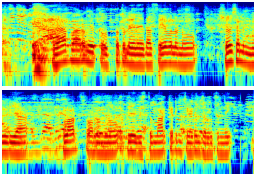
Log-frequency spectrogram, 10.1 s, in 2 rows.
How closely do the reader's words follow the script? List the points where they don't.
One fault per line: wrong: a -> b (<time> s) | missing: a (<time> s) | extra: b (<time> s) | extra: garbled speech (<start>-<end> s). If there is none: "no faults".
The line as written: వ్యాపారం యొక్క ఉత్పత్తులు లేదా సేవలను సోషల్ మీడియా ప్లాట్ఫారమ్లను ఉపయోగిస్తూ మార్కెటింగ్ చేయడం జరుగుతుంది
no faults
